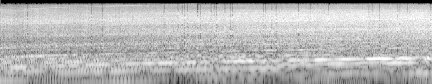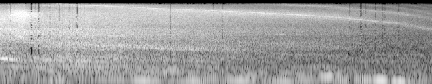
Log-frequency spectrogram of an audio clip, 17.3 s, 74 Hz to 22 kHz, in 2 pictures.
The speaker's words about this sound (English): And there you go. You saw that LS3 on the dyno, high output, 340 kilowatt, full exhaust system, OTR.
